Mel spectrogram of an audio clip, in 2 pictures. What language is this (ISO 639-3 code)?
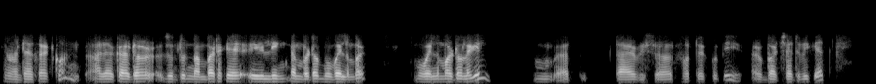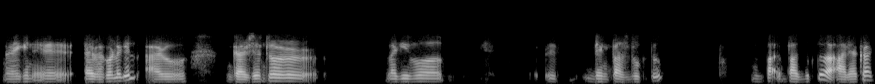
asm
